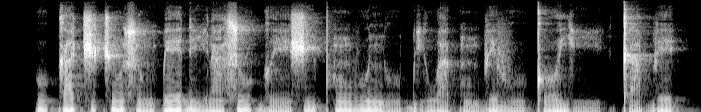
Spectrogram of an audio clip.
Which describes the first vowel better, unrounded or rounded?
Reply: rounded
